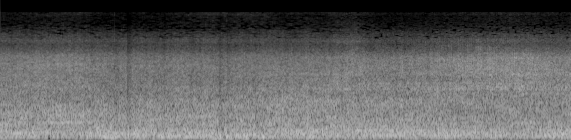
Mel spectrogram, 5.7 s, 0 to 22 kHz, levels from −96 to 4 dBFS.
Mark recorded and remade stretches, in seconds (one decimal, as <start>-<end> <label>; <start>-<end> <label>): 0.0-3.4 remade; 3.4-5.7 recorded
